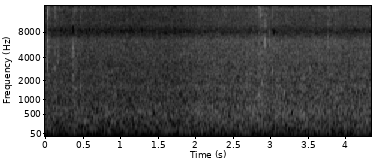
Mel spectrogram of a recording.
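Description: Water sloshing and swirling in a gold pan as gravel is rinsed, a steady close wash of splashing with no pauses and no voices.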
